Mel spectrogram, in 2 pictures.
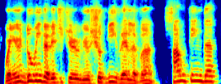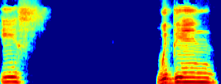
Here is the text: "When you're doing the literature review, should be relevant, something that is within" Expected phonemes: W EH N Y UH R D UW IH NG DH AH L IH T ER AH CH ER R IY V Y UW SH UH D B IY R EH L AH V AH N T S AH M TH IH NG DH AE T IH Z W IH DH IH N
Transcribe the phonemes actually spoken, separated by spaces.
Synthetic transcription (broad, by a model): W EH N Y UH R D UW IH NG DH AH L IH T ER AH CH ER R IY V Y UW SH UH D B IY R EH L AH V AH N T S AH M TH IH NG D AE T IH S W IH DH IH N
